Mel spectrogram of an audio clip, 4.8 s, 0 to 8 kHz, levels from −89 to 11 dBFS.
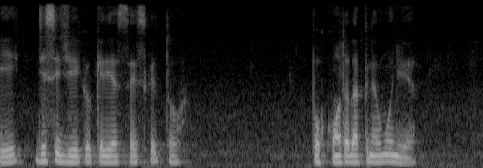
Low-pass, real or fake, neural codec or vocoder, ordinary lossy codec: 7.2 kHz; real; none; none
